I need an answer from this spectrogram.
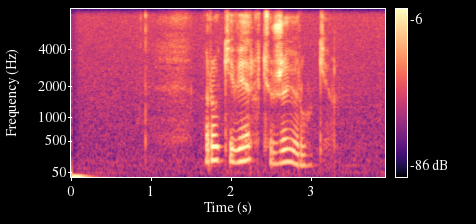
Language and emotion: Russian, neutral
